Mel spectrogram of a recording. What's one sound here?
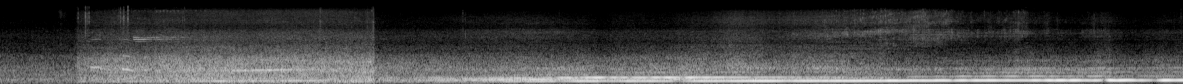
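A sports car accelerates past with a rising engine roar.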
